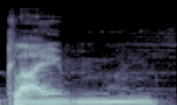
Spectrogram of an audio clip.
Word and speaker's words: climb: out of the the picture sometimes the be is silent in climb oh so it's not not climber but climb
